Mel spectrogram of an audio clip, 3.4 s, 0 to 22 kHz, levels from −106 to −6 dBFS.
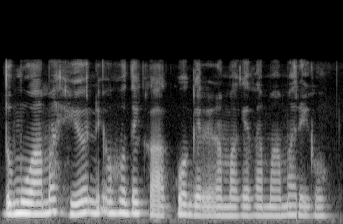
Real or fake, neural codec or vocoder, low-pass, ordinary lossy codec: real; none; 7.2 kHz; none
